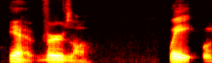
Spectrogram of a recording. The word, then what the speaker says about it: Vrzal: It is capital V, capital E, capital R, and then lowercase z, lowercase a, lowercase l, lowercase Vrzal. Yeah, Vrzal.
